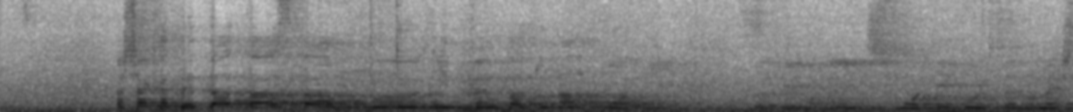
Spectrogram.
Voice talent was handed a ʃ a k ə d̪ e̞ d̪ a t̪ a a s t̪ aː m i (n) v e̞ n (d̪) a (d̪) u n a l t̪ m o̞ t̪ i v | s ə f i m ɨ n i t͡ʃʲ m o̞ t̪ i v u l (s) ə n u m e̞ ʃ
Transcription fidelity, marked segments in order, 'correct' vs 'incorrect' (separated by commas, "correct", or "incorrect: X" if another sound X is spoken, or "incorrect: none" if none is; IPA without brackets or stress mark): correct, incorrect: t̪, incorrect: t̪, correct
